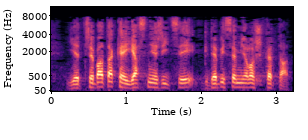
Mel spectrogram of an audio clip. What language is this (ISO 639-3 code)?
ces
